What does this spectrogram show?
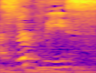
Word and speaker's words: surplice: ZAFUL ribbed high cut surplice.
